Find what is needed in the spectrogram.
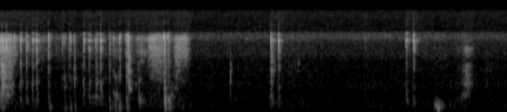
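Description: Quiet computer keyboard typing: a quick run of keystrokes for about two seconds, then a few isolated clicks with gaps of near silence between them.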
